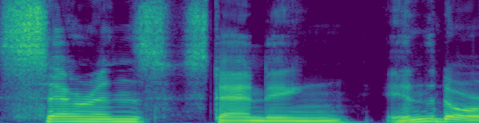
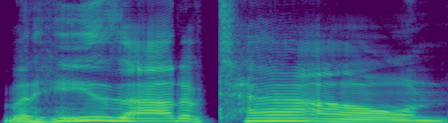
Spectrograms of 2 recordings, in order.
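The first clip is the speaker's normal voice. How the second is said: put-on high, whiny, stretched-out little-kid complaining tone; 8 semitones higher than usual. Narrating the story, the reader voices the sister's reply with a little-sister whine. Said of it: "Her voice takes on the little sister whine".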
